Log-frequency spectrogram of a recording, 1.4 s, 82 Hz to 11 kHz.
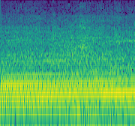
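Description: A 2020 Aprilia Tuono motorcycle pulls in fourth gear, its engine a loud, steady drone with strong harmonic tones that hold even and close throughout, no voices present.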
